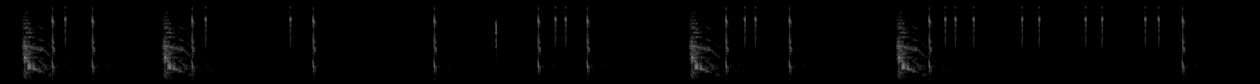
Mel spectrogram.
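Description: Short electronic clicks and swooshes of a game menu sound in quick bursts.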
